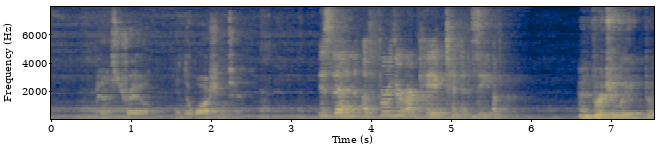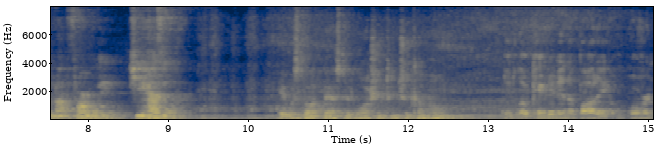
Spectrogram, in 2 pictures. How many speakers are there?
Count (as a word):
four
